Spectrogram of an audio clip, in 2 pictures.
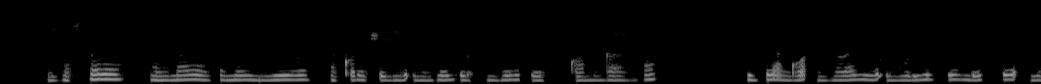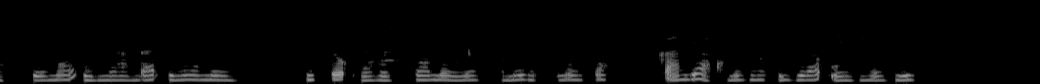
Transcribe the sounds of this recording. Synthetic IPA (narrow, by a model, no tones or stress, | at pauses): umuso̞ɾe̞ | ajimaβozameɲiniːwe̞ | akʰo̞ɾe̞ʃe̞ʒe̞ʔuβuɾeɟeɾutimeβukuɾekaɡwaːmuŋɡaːŋɡa | kuɟiɾaŋɡo̞ʔaɡaβaɲiɾeʔuβuɾive̞nde̞t͡se̞anafu̥tijemo̞ʔimɲaːŋɡaiɾimume̞ːɲo | ico̞ʔumuβuziɡwame̞ːɲoβuko̞me̞ʒekumusa | kʰa̰ːndiakʰo̞me̞zeno̞k̚uɟiɾauβuβinoβɡiːzi̥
